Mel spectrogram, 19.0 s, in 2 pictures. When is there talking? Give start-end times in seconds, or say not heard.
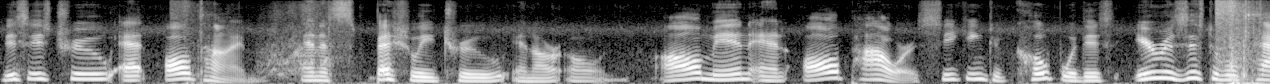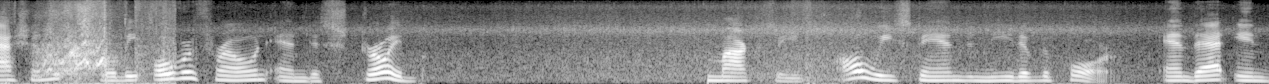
0.0-12.7, 14.8-19.0.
